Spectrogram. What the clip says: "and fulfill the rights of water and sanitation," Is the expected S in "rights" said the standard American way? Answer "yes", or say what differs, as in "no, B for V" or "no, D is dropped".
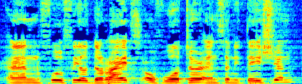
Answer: yes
